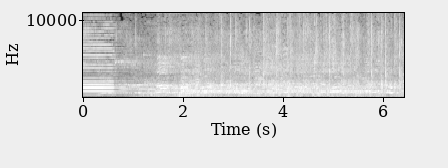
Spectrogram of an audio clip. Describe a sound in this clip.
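A crowd of spectators shouts and chatters in an echoing hall.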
